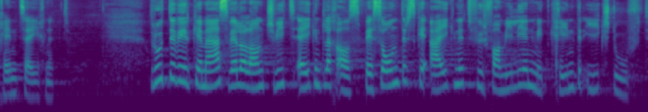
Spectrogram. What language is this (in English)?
Swiss German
